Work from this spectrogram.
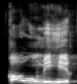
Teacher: वाव साकिन से पहले ज़बर आ रहा है, वाव लीन होगा, नरमी से अदा करेंगे। मीम के नीचे ज़ेर हरकत है, इसको नहीं खींचेंगे। · क़ाफ ज़बान की जड़ और तालु के नर्म हिस्से से अदा होता है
